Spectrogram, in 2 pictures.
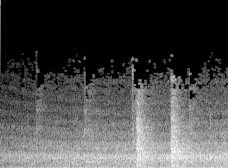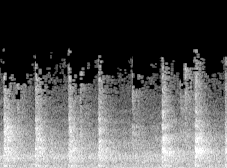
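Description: A train rumbles slowly through Padalarang station, a steady low roar with rhythmic clacks of wheels over rail joints, fairly loud and close.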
